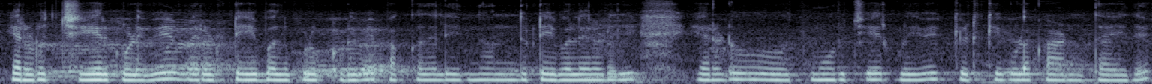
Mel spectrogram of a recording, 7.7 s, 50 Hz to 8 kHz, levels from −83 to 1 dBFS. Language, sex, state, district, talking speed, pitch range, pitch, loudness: Kannada, female, Karnataka, Mysore, 135 wpm, 195-210 Hz, 200 Hz, -19 LUFS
